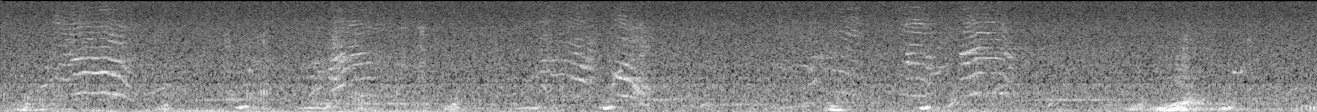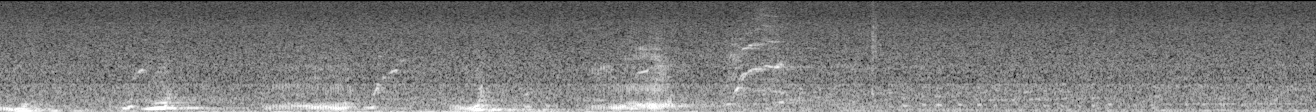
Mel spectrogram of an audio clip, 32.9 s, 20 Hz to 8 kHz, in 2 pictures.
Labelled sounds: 1.0	1.6	humpback whale, 2.3 to 6.2 kHz
4.1	4.7	humpback whale, 1.3 to 2.0 kHz
6.6	8.0	humpback whale, 0.80 to 1.9 kHz
11.3	11.6	humpback whale, 1.3 to 4.2 kHz
12.0	13.3	humpback whale, 0.86 to 4.4 kHz
25.7	27.3	humpback whale, 0.86 to 2.6 kHz

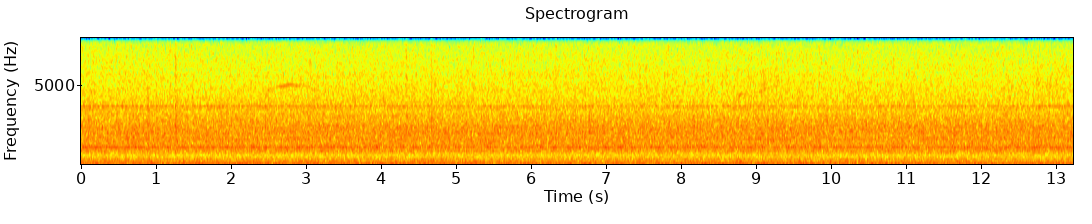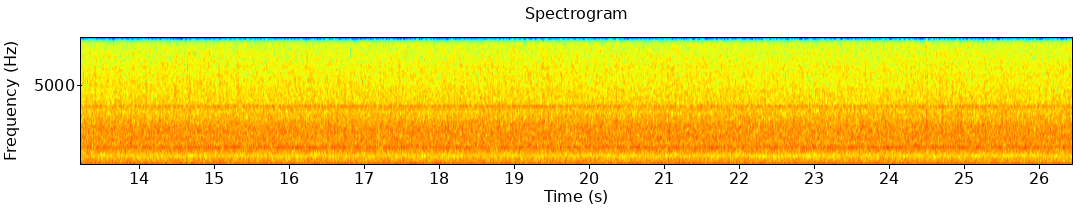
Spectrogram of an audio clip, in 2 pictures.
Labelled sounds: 2.6	2.9	killer whale, Bigg's (transient), 4.9 to 5.1 kHz

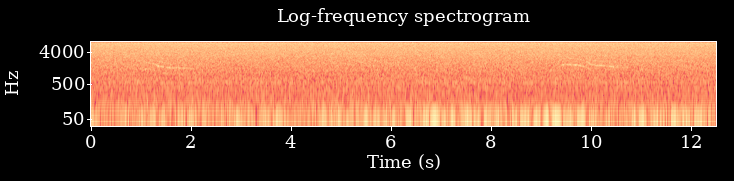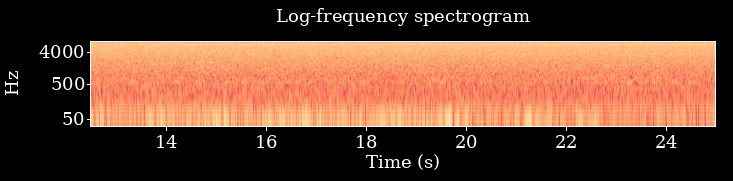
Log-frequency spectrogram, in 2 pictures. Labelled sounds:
1.5	1.8	killer whale, Bigg's (transient), 1.4 to 1.5 kHz
9.4	10.3	killer whale, Bigg's (transient), 1.5 to 2.2 kHz

